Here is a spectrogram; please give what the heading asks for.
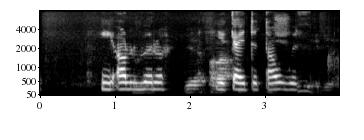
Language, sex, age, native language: Icelandic, female, 8, Icelandic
